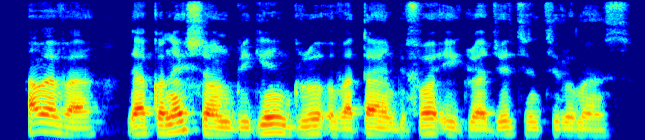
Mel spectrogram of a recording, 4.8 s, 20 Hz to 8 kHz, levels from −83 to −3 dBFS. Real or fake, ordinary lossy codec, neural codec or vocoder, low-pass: real; none; none; none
